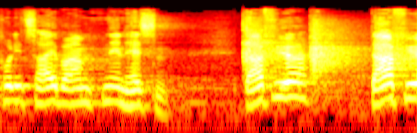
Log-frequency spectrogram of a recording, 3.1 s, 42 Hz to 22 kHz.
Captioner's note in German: Beifall CDU und BÜNDNIS 90/DIE GRÜNEN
